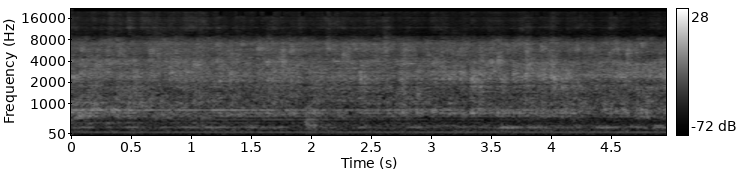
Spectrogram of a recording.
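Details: IFB front-load washing machine after the drum noise repair (new drum bracket fitted): steady water swish and hiss with a soft pump hum, no knocking or drum scraping; running normally.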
